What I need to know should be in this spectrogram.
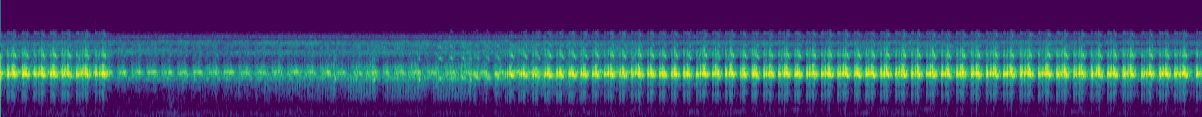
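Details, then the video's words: Frog chorus: a burst of pulsing, then a softer lull, then a strong, unbroken stream of rapid, buzzy pulses that carries on for several seconds. "Suara Kodok / Frog Sound"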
